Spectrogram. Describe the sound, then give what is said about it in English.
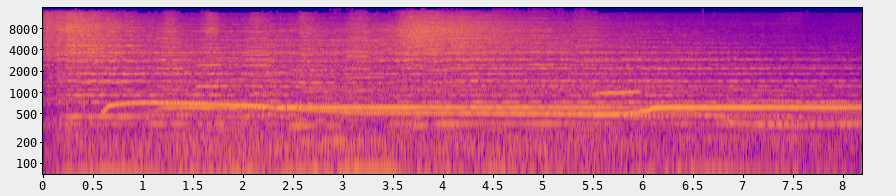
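Long, drawn-out wolf howls, two voices overlapping in sustained rising and falling tones, carrying steadily over a constant low rumble of wind-like noise with no one talking. “The white wolf answers the call.”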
